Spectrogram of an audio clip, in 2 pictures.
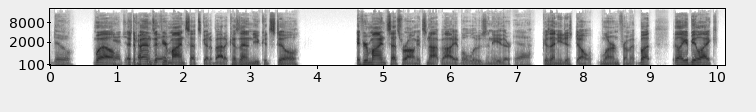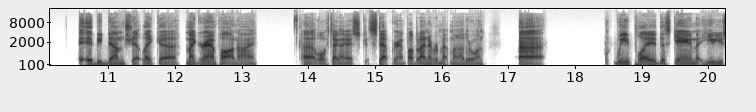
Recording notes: Set up the mics in the Tacoma as we're headed for the mountians to shred the gnar. Lost most of it due to technical difficulties with the mobile set up.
